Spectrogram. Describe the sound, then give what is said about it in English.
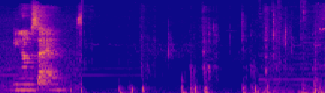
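A horse lets out a loud, quavering whinny as a woman is about to get on it, then its hooves clip-clop in a steady rhythm of several sharp knocks. “is about to get on a horse.”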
